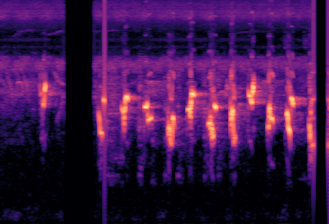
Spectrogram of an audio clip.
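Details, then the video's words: Short passage of Sooty-headed bulbul song after a brief gap: a lively series of quick, slurred chirps about four per second, punctuated by a couple of sharp clicks. "Trucuk termewah suaranya paling di cari"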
